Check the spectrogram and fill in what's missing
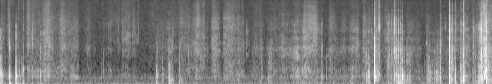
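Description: Fingertips scratch and rub the printed canvas and suede upper and tongue of an empty lavender Vans-style high-top sneaker with a rubber sole, held in the hands. Quiet, dry scratching and rustling run throughout, with a few sharper, brighter scrapes toward the end.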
